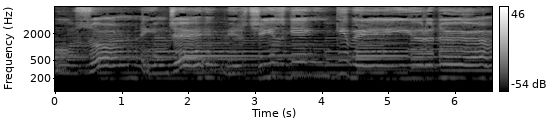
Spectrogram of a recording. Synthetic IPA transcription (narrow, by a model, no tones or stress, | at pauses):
uzun | ind͡ʒɛbiɾt͡ʃʰizɡʲin | ɟibijyɾyd̪y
